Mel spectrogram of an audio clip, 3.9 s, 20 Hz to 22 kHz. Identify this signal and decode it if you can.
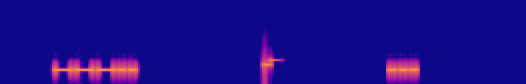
Morse code, heard as a keyed tone, about 30 wpm, 700 Hz. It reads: 8 S
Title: Single Letter-Number Alt 30wpm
